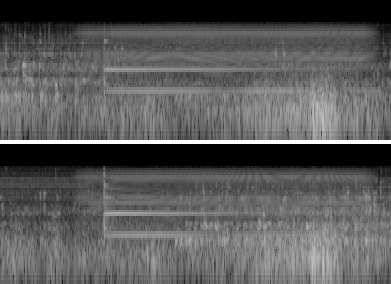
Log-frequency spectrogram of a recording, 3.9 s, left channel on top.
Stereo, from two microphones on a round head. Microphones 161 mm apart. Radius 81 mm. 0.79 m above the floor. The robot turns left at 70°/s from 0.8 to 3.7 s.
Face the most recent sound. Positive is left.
turn(degrees=45)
